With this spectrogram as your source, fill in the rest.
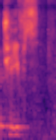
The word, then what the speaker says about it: chief: over here Chiefs and the French pronounce this word like what but this is pronounced like an English way so we say chief chief this word is pronounced in the French way so how did you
